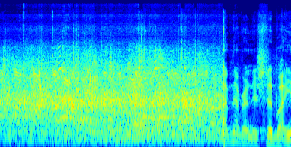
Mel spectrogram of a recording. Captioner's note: audience laughing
